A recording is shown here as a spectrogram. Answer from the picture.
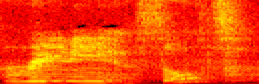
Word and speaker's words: Renee Salt: She pronounced it as Rini Salt. That could just be by her accent. She is Polish. As I'm reading her name, I see it written or pronounced as Renee Salt.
